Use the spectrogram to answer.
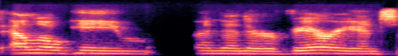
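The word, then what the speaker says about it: אלוהים: um other thing about the word god which is pronounced Elohim and then there are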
